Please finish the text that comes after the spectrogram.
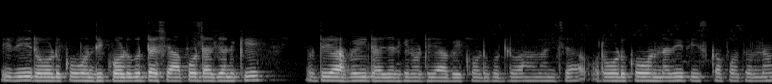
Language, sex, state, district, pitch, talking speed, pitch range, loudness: Telugu, female, Telangana, Karimnagar, 170 Hz, 180 wpm, 170-175 Hz, -26 LUFS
